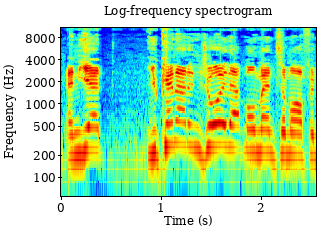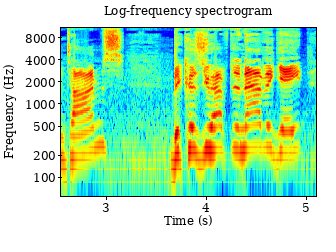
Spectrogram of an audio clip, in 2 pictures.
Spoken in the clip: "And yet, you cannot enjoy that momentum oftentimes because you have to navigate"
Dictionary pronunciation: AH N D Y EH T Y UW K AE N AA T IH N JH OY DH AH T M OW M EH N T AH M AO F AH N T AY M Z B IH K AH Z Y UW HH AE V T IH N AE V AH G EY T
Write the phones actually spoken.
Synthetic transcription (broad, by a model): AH N Y EH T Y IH K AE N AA T IH N JH OY DH AH T M OW M EH N T AH M AO F AH N T AY M Z B IH K AH Z Y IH HH AE F T IH N AE V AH G EY T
